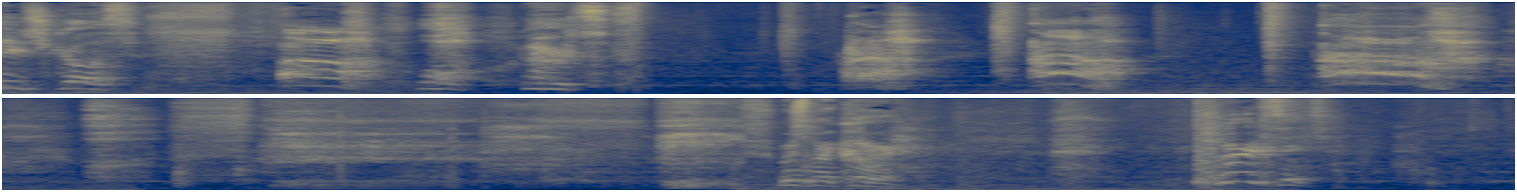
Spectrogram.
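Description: A young man talks loudly and with animation close by.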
